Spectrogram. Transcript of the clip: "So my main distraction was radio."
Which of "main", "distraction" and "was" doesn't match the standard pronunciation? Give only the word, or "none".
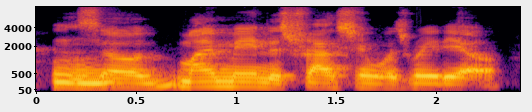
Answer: none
